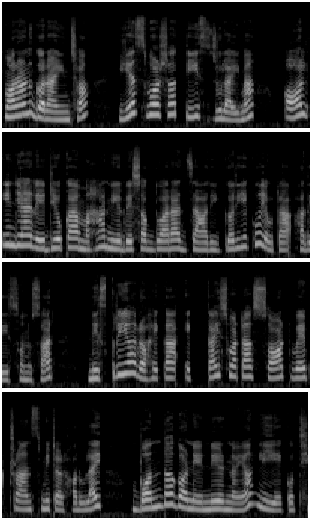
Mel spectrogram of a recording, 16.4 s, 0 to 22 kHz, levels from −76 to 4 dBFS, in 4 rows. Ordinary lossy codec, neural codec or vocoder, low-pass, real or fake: none; vocoder, 44.1 kHz, 128 mel bands, Pupu-Vocoder; 14.4 kHz; fake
